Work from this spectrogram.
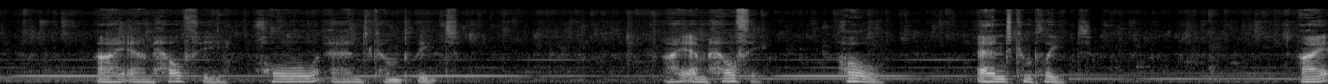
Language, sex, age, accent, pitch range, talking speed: English, male, 50-69, American, 100-135 Hz, 60 wpm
